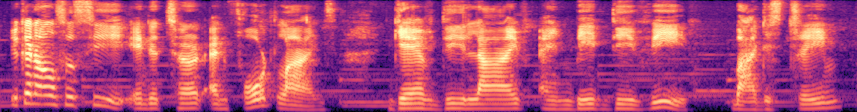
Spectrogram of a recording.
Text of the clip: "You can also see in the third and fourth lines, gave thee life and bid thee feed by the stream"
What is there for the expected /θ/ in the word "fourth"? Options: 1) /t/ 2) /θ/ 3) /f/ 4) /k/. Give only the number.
1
